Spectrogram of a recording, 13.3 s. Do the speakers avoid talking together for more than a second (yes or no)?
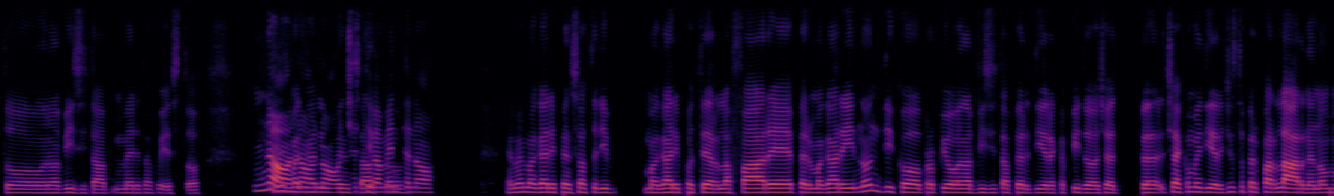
no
